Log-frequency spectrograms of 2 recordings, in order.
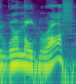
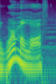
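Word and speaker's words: Wyrmalroth: is this guy's name his name is wormal Roth there we go it was very tricky to pronounce so worm aloth w y r m a l r o t h Lord dragon and zoom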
